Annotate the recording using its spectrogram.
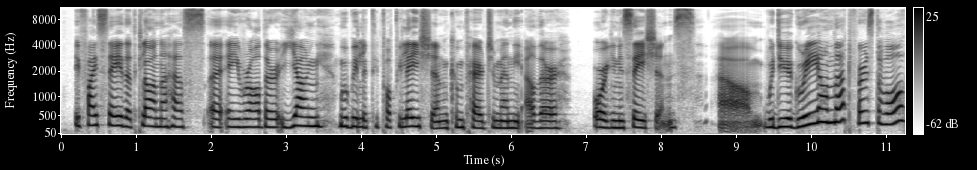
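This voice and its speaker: On a very clean recording with a silent background, a woman with a Swedish accent speaks fairly slowly in a fairly high voice with lively intonation. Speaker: podcast host, tax lawyer. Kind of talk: interview.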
